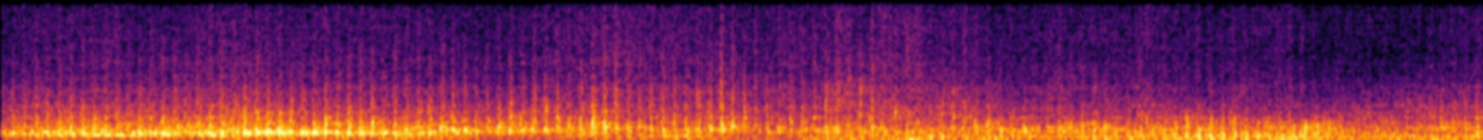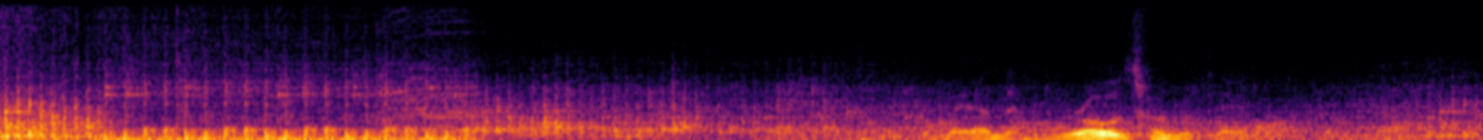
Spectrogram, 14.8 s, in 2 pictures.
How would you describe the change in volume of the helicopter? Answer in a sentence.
The volume of the helicopter goes down.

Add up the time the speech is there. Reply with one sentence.
You can hear the speech for 3 seconds altogether.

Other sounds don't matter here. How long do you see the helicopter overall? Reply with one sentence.
The helicopter can be heard for 15 seconds in total.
